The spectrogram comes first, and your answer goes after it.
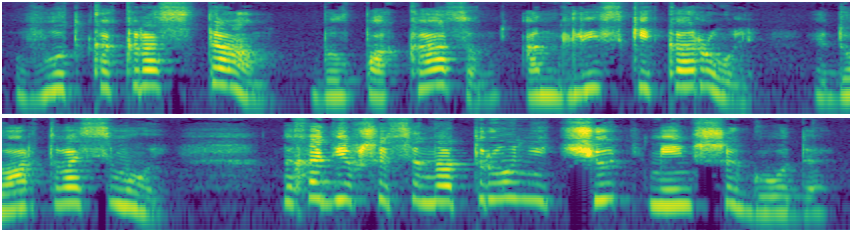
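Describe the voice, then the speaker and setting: A woman's voice: high voice, lively intonation, a little slow, pushed and bright. A woman expressively reading a first-person story aloud. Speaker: story reader.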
